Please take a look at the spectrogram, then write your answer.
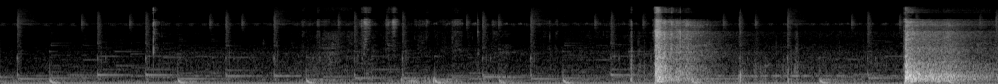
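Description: Sky shot fireworks at a New Year celebration launch with repeated sharp pops, then two big bursts boom out loudly with crackling tails, all outdoors with no talk.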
